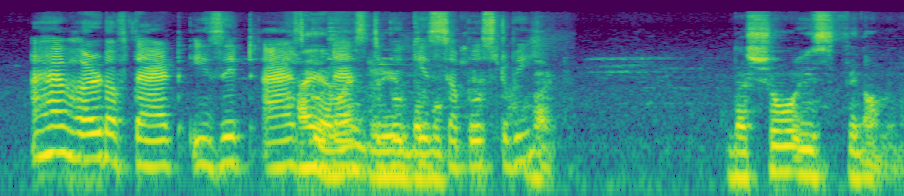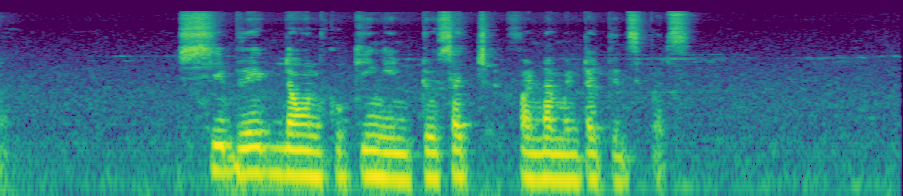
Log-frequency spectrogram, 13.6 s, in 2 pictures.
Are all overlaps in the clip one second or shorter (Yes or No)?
No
